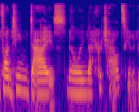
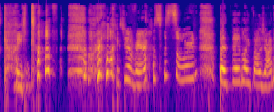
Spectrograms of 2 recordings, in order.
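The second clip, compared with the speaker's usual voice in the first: laughing through the words, high-pitched; real laughter mid-sentence; 10 semitones higher, 9 dB louder, slower than usual. Real, not acted. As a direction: crack up at how silly it was. Laughing at the movie sword fight.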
